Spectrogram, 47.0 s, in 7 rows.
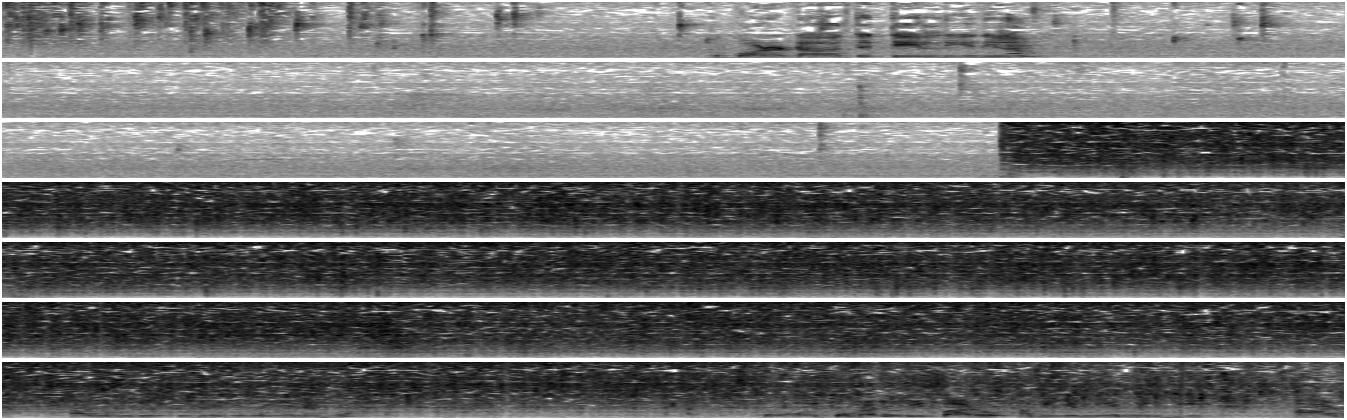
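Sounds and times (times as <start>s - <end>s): potatoes frying in hot oil: 0.0s - 2.8s, 18.4s - 47.0s.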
